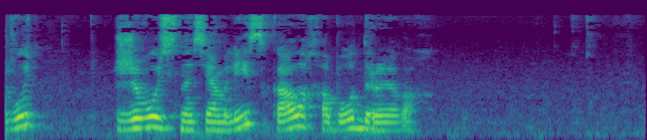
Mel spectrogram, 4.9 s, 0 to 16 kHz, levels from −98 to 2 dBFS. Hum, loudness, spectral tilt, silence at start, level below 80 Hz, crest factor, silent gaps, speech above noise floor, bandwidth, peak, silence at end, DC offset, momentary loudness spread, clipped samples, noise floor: none; -19 LUFS; -4 dB/octave; 0.05 s; -60 dBFS; 18 dB; none; 41 dB; 11.5 kHz; -4 dBFS; 1.75 s; under 0.1%; 15 LU; under 0.1%; -60 dBFS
